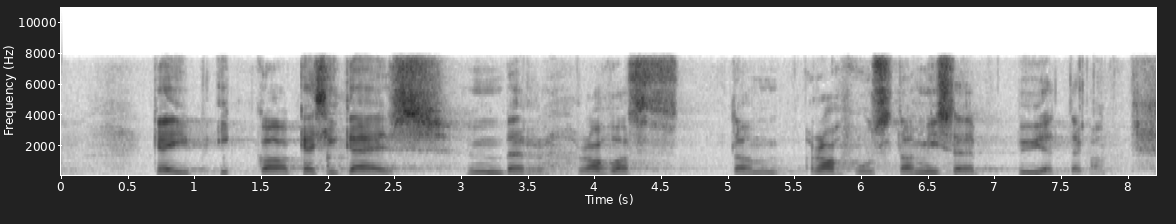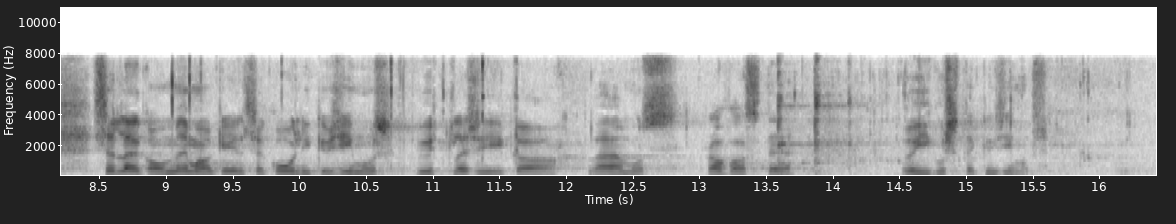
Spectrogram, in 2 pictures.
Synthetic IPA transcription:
kæjb̥ikːɑkæsʲikæesymbervɑ | rɑɦvust̪ɑmise̞pyːjet̪ːe̞ɡ̥ɑ̰ | se̞lːe̞ɡ̥ɑome̞mɑke̞ːlse̞ko̞ːlʲikysʲimusyht̪lɑsikɑlæɦemus | rɑɦvɑst̪e̞ | ɤjɡ̥ust̪e̞kysʲimus

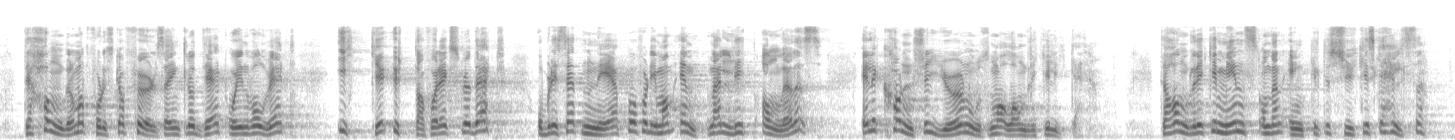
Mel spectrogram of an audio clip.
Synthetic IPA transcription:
d̪̥ɛhɑnd̪ləɾɔmɑt̪fɔlkskɑføːləsæɪɪŋklʉd̪eːʈɔɪnʋɔlʋeːʈ | ɪkːəʔʉt̪ːɑfɔɾɛksklʉd̪eːʈ | ɔbliːsɛt̪neːpʰɔfɔɖiːmɑnɛnt̪n̩æɭɪt̪ːɑnːəleːd̪əs | ɛlːəɾkʰɑnʂəjøːɳuːəsɔmɑlːəɑnd̪ɾəɪkːəlḭːkəɾ | d̪̥ɛɦɑnd̪ləɾɪkːəmɪnst̪ɔmd̪ɛnɛŋkəlt̪əsyːkɪskəɦɛlsə

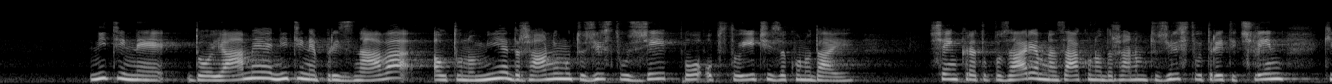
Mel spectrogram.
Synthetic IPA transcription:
nit̪inɛd̪ɔjaːmɛnit̪inɛpɾiznaːʋaawt̪ɔnɔmiːjɛd̪əɾʒawnɛmut̪ɔʒilst̪ʋuʒepɔʔɔpst̪ɔjeːt͡ʃizakɔnɔd̪aːji | ʃɛɛːŋkɾat̪ɔpɔzaːɾjamnazaːkɔnɔd̪əɾʒaːwnɛmt̪ɔʒiːlst̪ʋut̪ɾeːt̪it͡ʃleːnki

